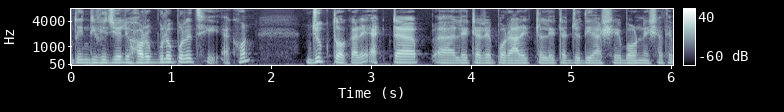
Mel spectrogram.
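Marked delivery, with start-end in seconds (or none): none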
